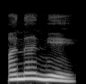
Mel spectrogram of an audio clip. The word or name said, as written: ಅನನ್ಯ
